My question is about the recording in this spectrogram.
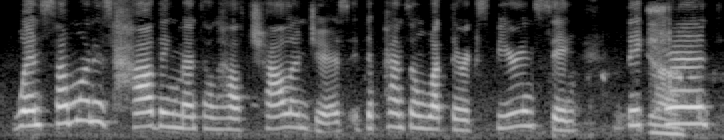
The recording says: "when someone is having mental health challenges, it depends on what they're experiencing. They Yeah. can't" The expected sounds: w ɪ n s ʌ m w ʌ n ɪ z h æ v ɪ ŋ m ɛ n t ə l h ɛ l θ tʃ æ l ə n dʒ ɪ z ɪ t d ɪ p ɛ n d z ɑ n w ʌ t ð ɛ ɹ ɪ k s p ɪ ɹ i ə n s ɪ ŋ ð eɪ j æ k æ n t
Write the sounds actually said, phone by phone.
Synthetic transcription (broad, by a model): w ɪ n s ʌ m w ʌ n ɪ z h æ v ɪ ŋ m ɛ n t l h ɛ l θ tʃ æ l ə n dʒ ɪ z ɪ t d ɪ p ɛ n d z n w ʌ t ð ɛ ɹ ɪ k s p ɪ ɹ i ə n s ɪ ŋ ð eɪ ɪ k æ n t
